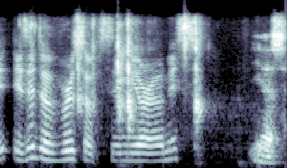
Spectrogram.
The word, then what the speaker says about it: Semiramis: it a verse of Semiramis yes how do you is that how you pronounce that sis in me same yeah yeah Semiramis seamlessness that's the pronunciation in French all right where Wow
